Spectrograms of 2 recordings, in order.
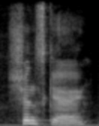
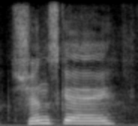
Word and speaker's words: Shinsuke: Shinsuke. It's like Asuka. – Shinsuke.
